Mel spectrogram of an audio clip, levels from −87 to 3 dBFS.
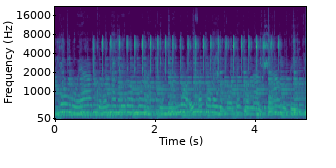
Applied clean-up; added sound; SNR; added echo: none; Scissors + Acoustic guitar; -2 dB; none.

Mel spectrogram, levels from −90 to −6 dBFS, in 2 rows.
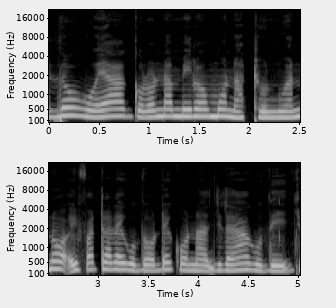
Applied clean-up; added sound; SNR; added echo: none; none; none; none.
